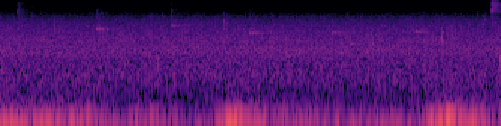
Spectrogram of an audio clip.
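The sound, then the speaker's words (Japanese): Rainwater from a leaking roof drips into several buckets against a steady, soft hiss of rain, with a couple of faint low plinks standing out; the drips form a melody-like pattern. Quiet, with no voices. “雨漏りの音につい聞き惚れちゃいました。”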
